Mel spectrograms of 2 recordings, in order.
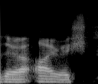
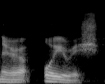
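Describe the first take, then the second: First: Said in the usual way. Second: Irish said as "Oirish", opening with an oy sound; mock Oirish. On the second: Shown as a demonstration. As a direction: stretch Irish into a stage-Irish "Oirish". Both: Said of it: "there are Irish and there are Irish".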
